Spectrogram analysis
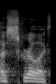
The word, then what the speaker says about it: Skrillex: kind of leaned towards yeah do you like shrillics i don't know if i'm pronouncing it okay yeah skrillex that's it yeah my son likes the reptile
